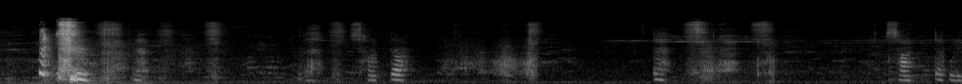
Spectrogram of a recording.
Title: Nose Sneezing Challenge🤧// Tranding Video//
